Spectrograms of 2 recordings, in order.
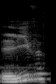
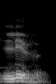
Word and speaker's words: live: Si vous prononcez ce mot live, vous le dites mal. Ce mot, il va se prononcer live.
